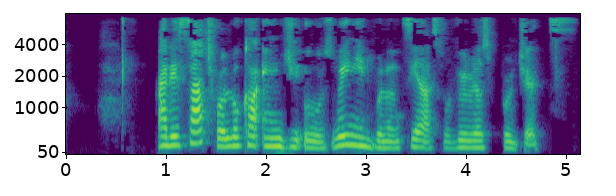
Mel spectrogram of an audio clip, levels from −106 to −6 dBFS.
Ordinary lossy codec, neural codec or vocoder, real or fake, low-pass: MP3, 32 kbps; codec, 44.1 kHz, 2.6 kbps, SNAC; fake; 7.2 kHz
